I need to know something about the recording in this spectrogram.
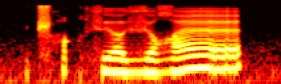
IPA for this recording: ʈ͡ʂʰɔqfʲʌːvʲuʁ ɛː

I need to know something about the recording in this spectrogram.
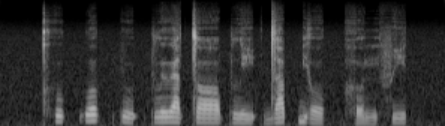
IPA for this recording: kʰu˦˥k̚ wo˥˩k̚pu˨˩ʔplɯ˧a̯ tɔː˧pli˨˩ʔda˦˥p̚ joː˨˩k̚ho˩˦nfi˦˥t̚

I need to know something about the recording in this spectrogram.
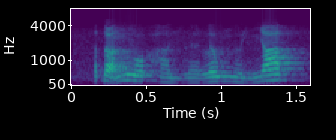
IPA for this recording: ɗa̰˧˥ŋvo˨˦ha̤˨˩jlɛ̤˨˩ lə˧wnə̤˨˩j ɲa˦˥t̚

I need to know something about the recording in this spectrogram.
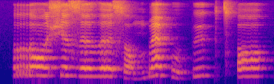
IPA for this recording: rɔː˧ʃə˧ zəː˥ðəː˥ sɔ˩mbæ˥pu˩pʉː˥k t͡sʼɔ˥

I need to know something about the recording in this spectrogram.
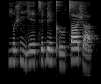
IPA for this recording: jʊ˦ʃĩ˦˨ɣeː˦ t͡sɪ˦ɗeː˦kʼuː˨ taː˦ʃa˨

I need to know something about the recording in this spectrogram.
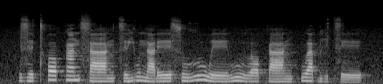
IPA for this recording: zɪ˨tʰɔ˦kã˦n saː˨ŋ t͡sɪ˨ju˦na˨ ɾeː˨su˨ɣu˦ weː˨βu˦˨lɔ˨kaː˨ŋ kʷa˦ɓi˨t͡se˨

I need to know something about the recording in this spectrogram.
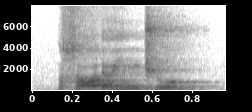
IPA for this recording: zɔ ɾəjnd͡ʒu

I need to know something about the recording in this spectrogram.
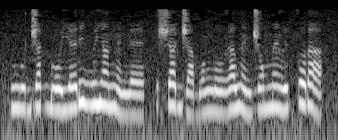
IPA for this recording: ŋu˧d͡ʒa˦ɡ͡boː˧ jɛ˨˦ɾi˧vɨ˧ jã˦nɛ̃˨ŋɛ˨ | ʃa˦d͡ʒa˨bɔ˧ ŋoː˨ɣa˦wɛ̃˨ d͡ʒɔ˧ mɛ̃˦˨lɨ˦kɔ˦ɾa˨

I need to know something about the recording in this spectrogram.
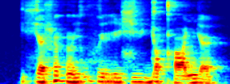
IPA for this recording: çæɬə̃ ʔə̃ju fɪriɕiɟu qʰɑɲæ

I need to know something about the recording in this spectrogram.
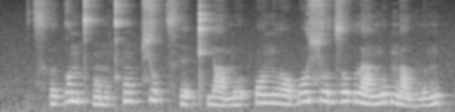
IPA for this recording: t͡sʰə˨˩ɡɔ˥˧nt̪ʰɔ̃˨˩mkʰɔ̃˦p̚ ɕo˦ʔt͡sʰe˨ʔkʰja˨˩ mo˨ʔpɔ˧n lɔ˨˩bɔ˦ ɕo˥˧d͡zo˦ʔ la˧ŋo˦ʔ ŋa˨˩wŋə˨˦ŋ

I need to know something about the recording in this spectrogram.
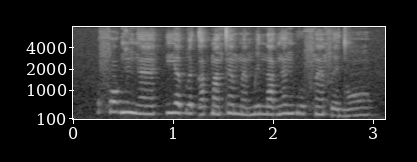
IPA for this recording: fɔ˦ɡĩ˦ɡɛ̃˧ | jɛ˦bɛ˦˨ɡa˨˦k͡pã˧ tɛ̃˧mɛ̃˨ mi˧na˧ ɡɛ̃˦ɡ͡bu˦˨ fɛ̃˧fe˨ dɔ̃˨˦

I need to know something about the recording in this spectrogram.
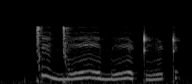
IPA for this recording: ǀɪ˥˩ŋ͡ǀeː˩˧˩mɪː˩˧˩ ʈɪ˩˧ʈ

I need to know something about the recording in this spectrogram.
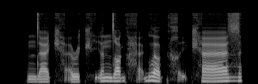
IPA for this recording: ndæː˩t͡ʃʰæ̰˩ɹt͡ʃʰḭ˧ə̯ ndɑ˧˥ɡhæ̰˧˥ɡlʌː˩kχḭ˧˥ t͡ʃʰæː˧˥z

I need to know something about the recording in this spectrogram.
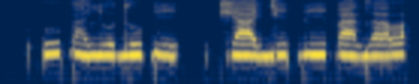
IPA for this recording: ʔṳɠa̤ʎu duɠi | t͡ʃaɟi ɓiɓaɡɜlˠ

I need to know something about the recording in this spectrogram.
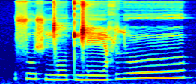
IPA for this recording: suʃ ŋ͡ǀotŋ͡ǁeːħ ʎoː

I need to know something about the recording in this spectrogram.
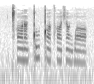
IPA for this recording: ǁʰɑ̃ɾã ǃuǃɑ̃tʰɑ̃ʃɑ̃ ɡ͡bɑ̃

